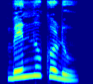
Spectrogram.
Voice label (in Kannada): "ಬನ್ನಗೆಡು", Kannada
